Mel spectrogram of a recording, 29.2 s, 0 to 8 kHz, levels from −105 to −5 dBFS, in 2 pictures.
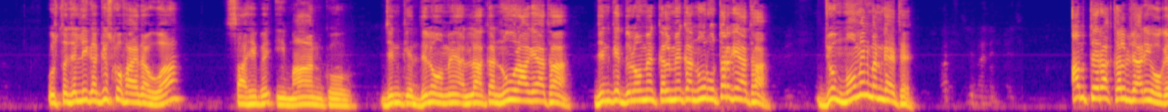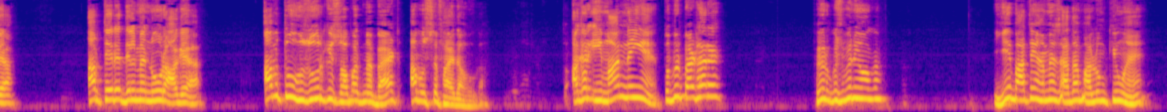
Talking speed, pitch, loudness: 165 wpm, 175 Hz, -16 LUFS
